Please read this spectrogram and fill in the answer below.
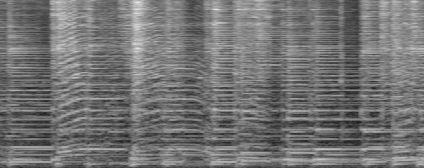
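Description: Acoustic blues band playing an instrumental passage: acoustic guitars on a repeating blues figure, with a lead line that glides in pitch about half a second in.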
